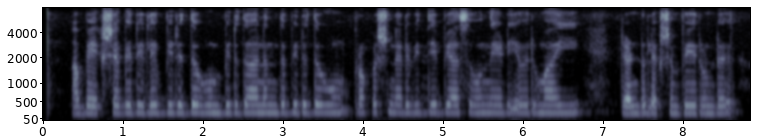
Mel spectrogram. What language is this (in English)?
Malayalam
